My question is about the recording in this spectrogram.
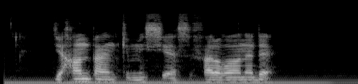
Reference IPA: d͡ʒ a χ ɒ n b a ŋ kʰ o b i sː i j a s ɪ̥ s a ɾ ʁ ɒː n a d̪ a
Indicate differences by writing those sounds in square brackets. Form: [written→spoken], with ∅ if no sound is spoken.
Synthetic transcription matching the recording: d͡ʒ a [χ→h] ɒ n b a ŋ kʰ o [b→m] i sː i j a s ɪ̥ [s→f] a ɾ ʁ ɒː n a d̪ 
